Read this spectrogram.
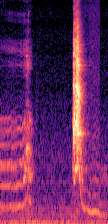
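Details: Crying Chihuahua: a soft, thin whimper swells briefly, then a loud, sharp yelp slides down into a low, drawn-out whine.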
